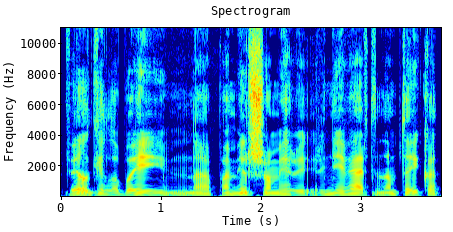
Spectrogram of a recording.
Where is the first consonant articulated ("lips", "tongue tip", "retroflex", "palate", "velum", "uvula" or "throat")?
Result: lips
